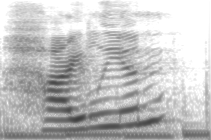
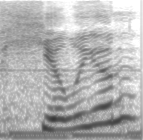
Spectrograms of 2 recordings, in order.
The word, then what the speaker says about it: Hylian: Wild came out and I learned that it was um Hilian instead of Helen which is how how I had always been pronouncing like I understood that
